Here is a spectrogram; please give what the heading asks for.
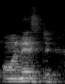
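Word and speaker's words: honest: ऑनेस्ट इसको क्या पढ़ेंगे यहां प जो एच लेटर दिया हुआ है क्या है साइलेंट लेटर है तो इसको क्या पढ़ेंगे ऑनेस्ट और ऑनेस्ट के बाद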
